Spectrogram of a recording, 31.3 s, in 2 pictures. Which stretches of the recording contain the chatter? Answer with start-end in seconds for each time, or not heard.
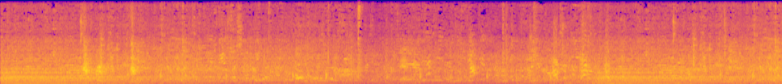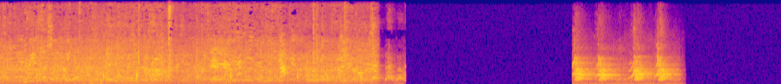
0.0-23.2.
